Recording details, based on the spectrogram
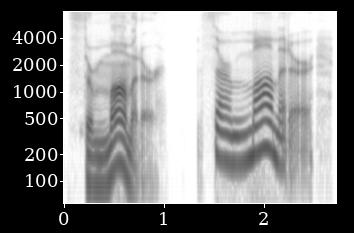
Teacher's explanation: Many people want to say thermometer, but the stress, the strong part of the word, is on the second syllable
